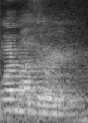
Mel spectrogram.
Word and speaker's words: Mathuri: Mathuri? The best way to say it is Mathuri. So Mathuri. like mother with an E at the end. Mathuri.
